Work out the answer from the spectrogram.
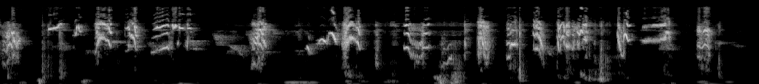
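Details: Vigorous Oriental magpie-robin song meant to draw rival birds into singing: a run of loud, scratchy, rapid phrases mixing sharp chips, buzzy notes and high whistles, broken by brief silences.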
